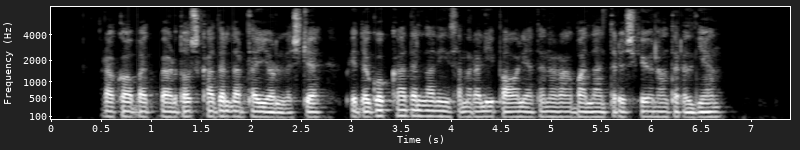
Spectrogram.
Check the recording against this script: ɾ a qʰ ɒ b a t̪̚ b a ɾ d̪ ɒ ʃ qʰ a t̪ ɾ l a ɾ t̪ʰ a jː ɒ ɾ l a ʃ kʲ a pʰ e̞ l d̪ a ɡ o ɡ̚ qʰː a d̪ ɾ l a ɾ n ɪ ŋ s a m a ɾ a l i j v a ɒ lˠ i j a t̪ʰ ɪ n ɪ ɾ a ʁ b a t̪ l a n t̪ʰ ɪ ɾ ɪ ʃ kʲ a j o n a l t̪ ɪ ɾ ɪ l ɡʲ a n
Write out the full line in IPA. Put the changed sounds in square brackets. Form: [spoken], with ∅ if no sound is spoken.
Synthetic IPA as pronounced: ɾ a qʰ ɒ b a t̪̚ b a ɾ d̪ ɒ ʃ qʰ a [d̪] ɾ l a ɾ t̪ʰ a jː ɒ ɾ l a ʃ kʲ a pʰ e̞ [∅] d̪ a ɡ o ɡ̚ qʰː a d̪ ɾ l a ɾ n ɪ ŋ s a m a ɾ a l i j [f] a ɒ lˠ i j a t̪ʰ ɪ n ɪ ɾ a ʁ b a t̪ l a n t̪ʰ ɪ ɾ ɪ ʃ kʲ a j o n a l t̪ ɪ ɾ ɪ l ɡʲ a n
